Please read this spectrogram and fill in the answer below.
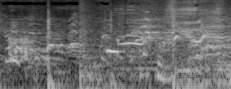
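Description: Teenagers' excited voices, short high shrieks and shouts rising and falling in pitch, with music carrying on underneath and growing fuller near the end.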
